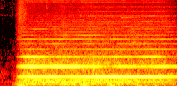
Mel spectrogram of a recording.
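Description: A loud air raid siren wail starts abruptly and holds a steady, sustained tone throughout, close and dominant with no talking.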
